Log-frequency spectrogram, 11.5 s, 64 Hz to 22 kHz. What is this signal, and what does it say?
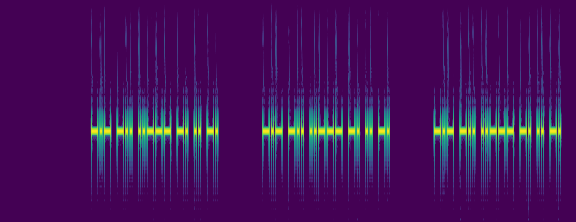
Morse code, heard as a keyed tone, about 28 wpm, 700 Hz. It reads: KD2NIN KD2NIN KD2NIN
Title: USA Call Signs - 6 Characters - Repeated 3x - 28wpm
